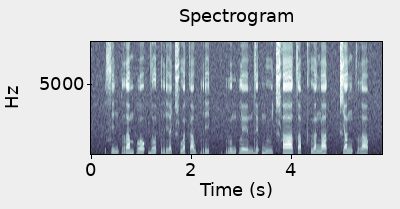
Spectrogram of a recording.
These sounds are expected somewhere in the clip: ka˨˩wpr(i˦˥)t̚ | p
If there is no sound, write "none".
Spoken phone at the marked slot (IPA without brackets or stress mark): i˦˥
